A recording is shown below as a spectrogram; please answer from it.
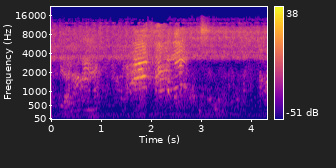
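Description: Two short, high-pitched vocal cries in quick succession about two seconds in, over a steady high hiss.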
